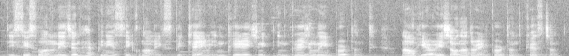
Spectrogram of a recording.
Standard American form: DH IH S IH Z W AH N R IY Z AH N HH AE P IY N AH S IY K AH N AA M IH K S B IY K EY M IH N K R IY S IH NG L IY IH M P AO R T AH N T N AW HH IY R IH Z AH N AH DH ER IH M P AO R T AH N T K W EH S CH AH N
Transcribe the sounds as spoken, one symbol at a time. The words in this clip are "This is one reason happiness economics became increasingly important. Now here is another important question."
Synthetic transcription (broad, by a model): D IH S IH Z W AH N L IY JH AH N HH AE P IY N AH S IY K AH N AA M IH K S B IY K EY M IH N K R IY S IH NG L IY M P AO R T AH N T N AW HH IY R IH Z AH N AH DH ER IH M P AO R T AH N T K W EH S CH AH N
